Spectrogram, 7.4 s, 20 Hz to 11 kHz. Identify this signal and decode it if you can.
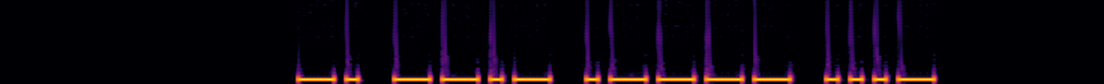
Morse code, heard as a keyed tone, about 15 wpm, 700 Hz. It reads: NQ1V
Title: USA Call Signs - 4 Characters - Repeated 3x - 15wpm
